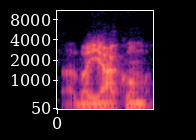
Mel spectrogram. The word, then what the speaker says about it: vayakom: And so vayakom, you can see it's an O because this is not the stressed syllable and it's closed.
